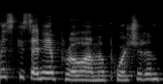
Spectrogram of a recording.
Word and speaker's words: Ksenia: My name is Ksenia.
